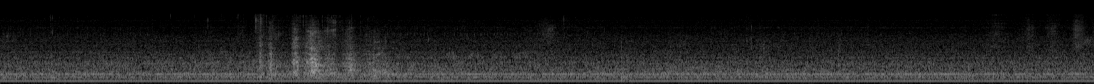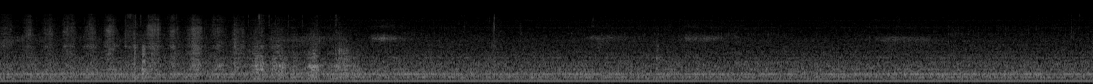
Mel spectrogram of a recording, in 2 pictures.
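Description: Chef's knife cutting raw chicken on a plastic cutting board: a short cluster of blade taps about three seconds in and a longer run of quick taps from about ten to fourteen seconds, over a steady electrical hum.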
